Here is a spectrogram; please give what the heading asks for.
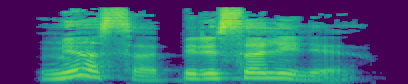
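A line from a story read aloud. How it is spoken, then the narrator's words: Snorted. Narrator (Russian): хмыкнул Заверин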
